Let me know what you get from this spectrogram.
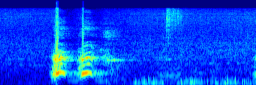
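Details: Male Caucasian shepherd dog giving two loud, deep barks in quick succession, followed by quieter rustling and low background noise.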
